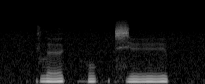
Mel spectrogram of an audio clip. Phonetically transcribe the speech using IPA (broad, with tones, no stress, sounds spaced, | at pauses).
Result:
k l ɛː˦˥ k̚ h o˦˥ k̚ t͡ɕ eː˦˥ p̚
